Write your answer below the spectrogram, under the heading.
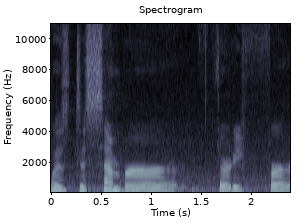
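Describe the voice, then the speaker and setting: A woman speaks at a fairly high pitch. Audible room echo can be heard. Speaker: vlogger. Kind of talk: casual vlog monologue. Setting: grocery store. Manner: halting.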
